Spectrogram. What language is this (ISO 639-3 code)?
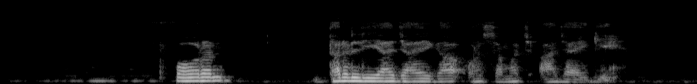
urd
